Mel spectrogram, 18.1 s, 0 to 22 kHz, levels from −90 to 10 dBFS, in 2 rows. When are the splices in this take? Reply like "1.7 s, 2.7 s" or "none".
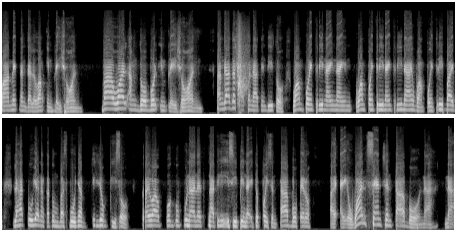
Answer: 4.8 s

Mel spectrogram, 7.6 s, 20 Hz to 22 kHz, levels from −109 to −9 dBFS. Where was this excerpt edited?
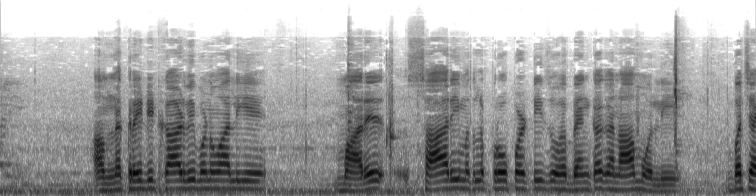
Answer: none

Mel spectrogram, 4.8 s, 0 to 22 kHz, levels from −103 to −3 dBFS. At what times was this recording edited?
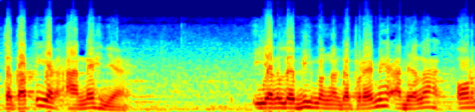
none

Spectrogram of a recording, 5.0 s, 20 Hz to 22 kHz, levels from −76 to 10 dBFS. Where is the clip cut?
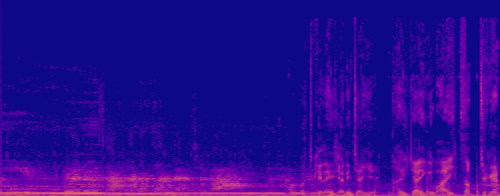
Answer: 3.1 s

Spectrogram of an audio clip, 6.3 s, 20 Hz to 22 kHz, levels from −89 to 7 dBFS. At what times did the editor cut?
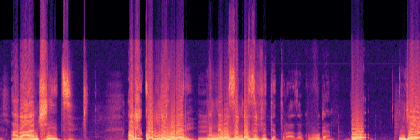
5.3 s

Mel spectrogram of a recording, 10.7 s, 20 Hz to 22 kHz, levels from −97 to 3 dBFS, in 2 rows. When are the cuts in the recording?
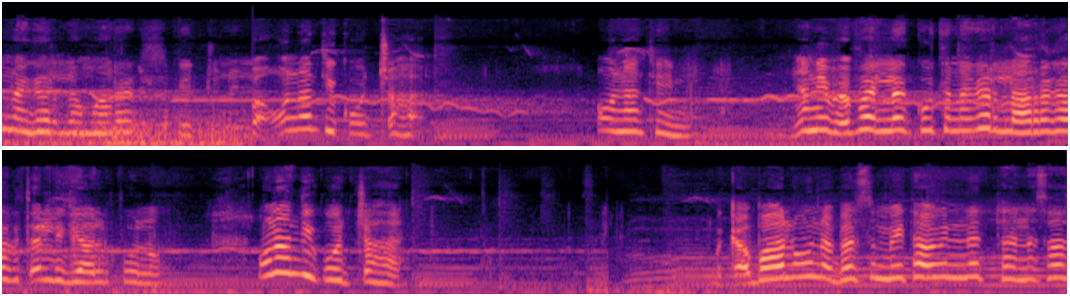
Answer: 1.1 s

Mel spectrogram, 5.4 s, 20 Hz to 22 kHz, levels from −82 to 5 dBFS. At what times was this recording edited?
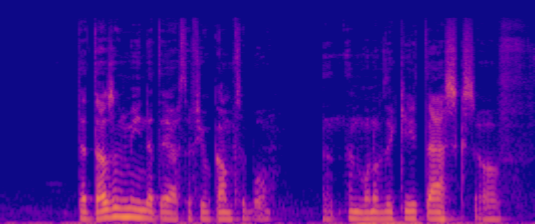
3.3 s

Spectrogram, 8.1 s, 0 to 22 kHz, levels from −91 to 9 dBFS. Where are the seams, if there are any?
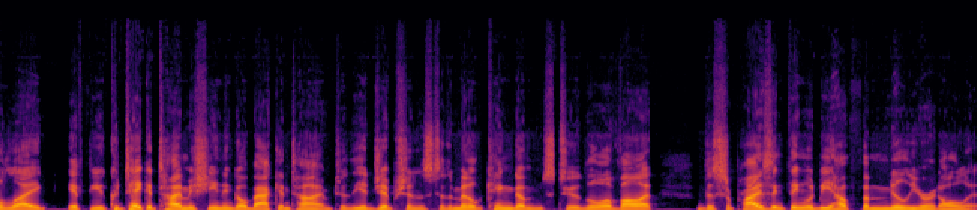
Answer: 5.8 s

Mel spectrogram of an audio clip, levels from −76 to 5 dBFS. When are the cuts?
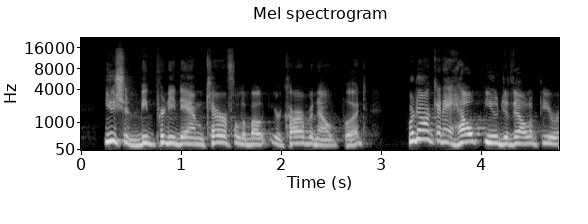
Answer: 2.9 s

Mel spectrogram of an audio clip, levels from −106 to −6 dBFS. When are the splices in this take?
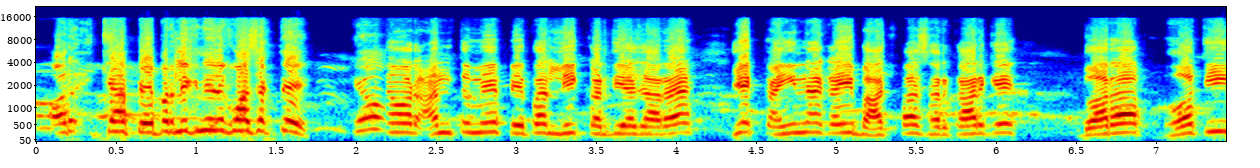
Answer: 2.2 s

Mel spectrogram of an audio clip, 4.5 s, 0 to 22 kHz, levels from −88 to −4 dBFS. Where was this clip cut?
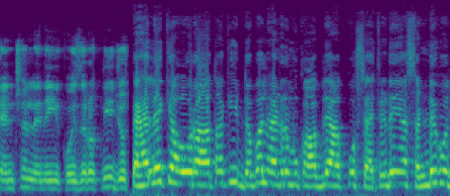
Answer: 1.3 s

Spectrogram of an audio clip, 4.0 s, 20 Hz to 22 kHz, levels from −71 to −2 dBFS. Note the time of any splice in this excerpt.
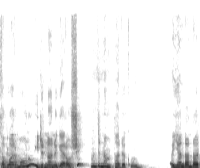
1.8 s

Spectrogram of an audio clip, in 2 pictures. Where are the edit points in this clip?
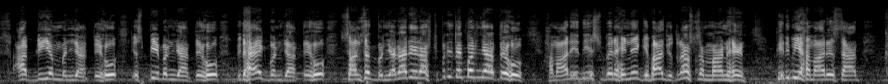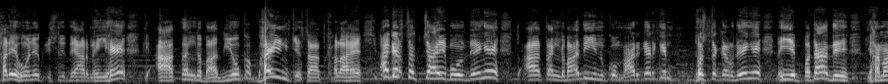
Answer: none

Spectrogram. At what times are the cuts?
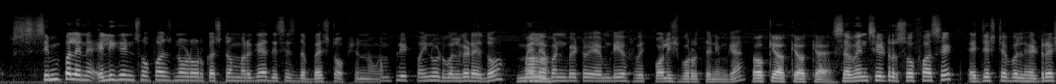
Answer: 3.8 s

